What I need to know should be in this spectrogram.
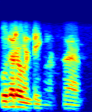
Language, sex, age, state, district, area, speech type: Tamil, male, 30-45, Tamil Nadu, Virudhunagar, rural, conversation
